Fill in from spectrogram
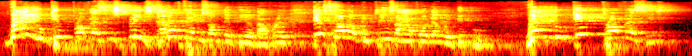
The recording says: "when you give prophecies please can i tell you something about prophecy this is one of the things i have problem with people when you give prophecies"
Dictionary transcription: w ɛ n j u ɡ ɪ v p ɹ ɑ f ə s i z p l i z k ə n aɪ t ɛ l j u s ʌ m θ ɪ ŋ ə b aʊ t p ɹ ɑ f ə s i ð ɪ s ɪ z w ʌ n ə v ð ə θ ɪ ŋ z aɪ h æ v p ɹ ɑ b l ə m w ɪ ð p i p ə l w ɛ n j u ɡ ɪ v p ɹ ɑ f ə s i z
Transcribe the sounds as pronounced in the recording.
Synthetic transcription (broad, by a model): w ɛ n j u ɡ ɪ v p ɹ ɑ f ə s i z p l i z k ə n aɪ t ɛ l j u s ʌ m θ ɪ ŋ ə aʊ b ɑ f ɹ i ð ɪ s w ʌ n ə v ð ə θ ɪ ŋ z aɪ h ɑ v p ɹ ɑ b l ə m w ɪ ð p i p ə l w ɛ n j u ɡ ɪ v p ɹ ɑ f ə s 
